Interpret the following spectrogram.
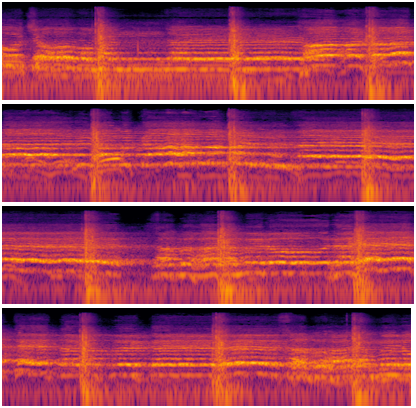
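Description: A group of men chanting a Muharram noha (lament) in unison. Rhythmic chest-beating (matam) slaps keep time at about three beats every two seconds. The chanting dips briefly a little before the tenth second.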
